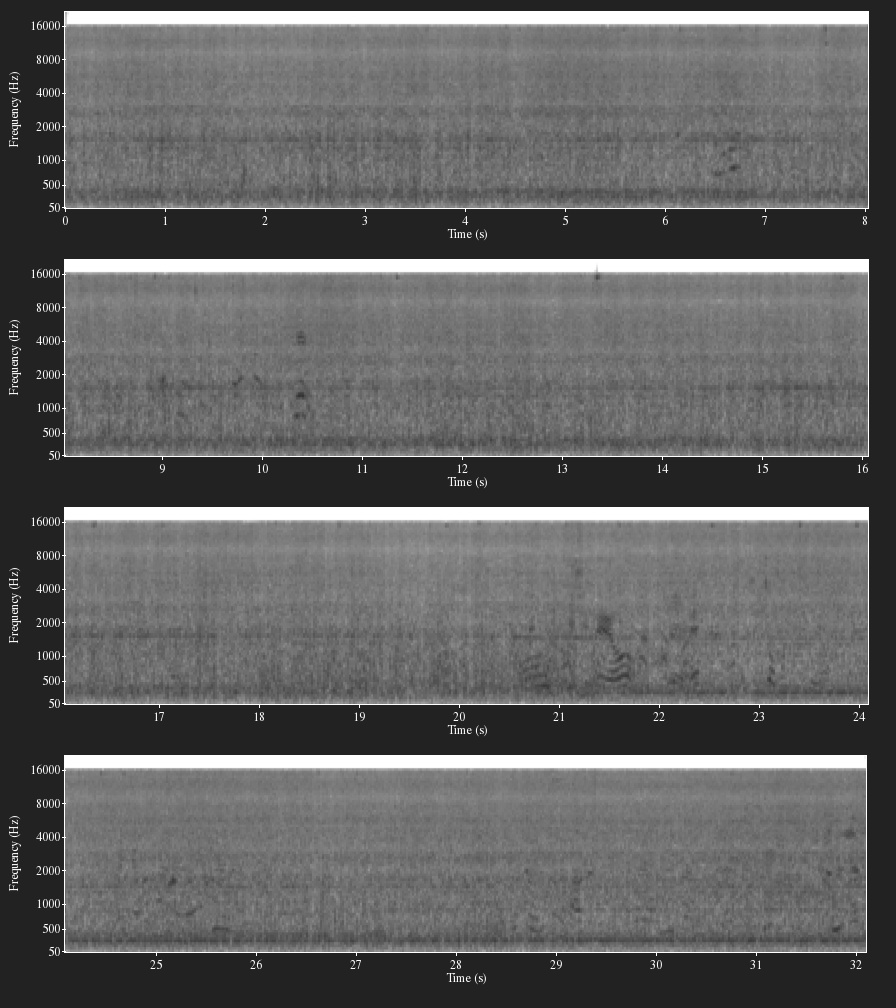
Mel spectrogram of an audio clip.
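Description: Motorboat engine running steadily at speed, with water rushing past the hull and churning in the wake. The engine's hum grows a little stronger in the last third.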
